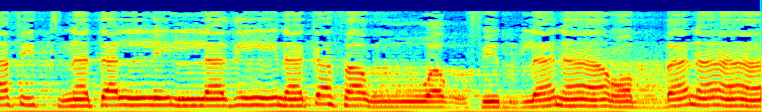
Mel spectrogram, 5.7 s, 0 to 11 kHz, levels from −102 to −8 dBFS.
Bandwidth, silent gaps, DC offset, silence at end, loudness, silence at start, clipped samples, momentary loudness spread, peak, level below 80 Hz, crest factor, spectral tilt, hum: 8 kHz; none; 1%; 0 s; -18 LUFS; 0 s; under 0.1%; 4 LU; -4 dBFS; -46 dBFS; 14 dB; -5.5 dB/octave; none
